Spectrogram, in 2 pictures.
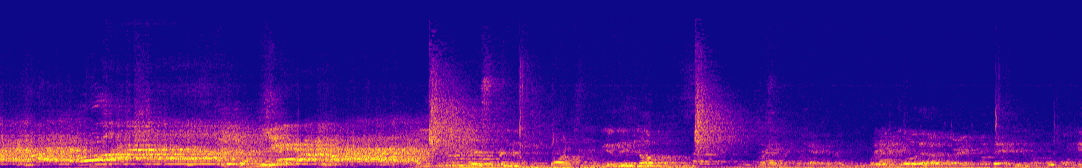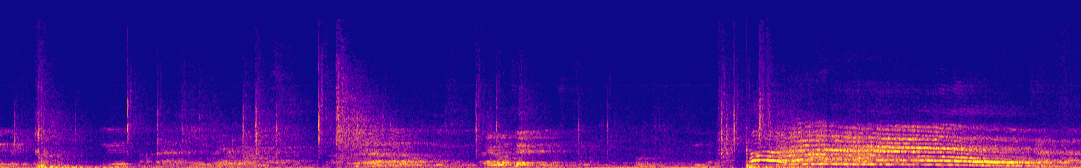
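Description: Men shout loudly and fiercely in a large echoing hall.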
